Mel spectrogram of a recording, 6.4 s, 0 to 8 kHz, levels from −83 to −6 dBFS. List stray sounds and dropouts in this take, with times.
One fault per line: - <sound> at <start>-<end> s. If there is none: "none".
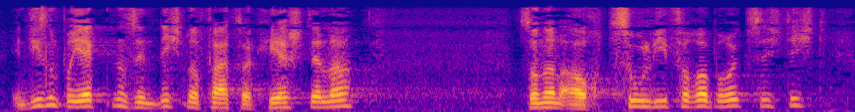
none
